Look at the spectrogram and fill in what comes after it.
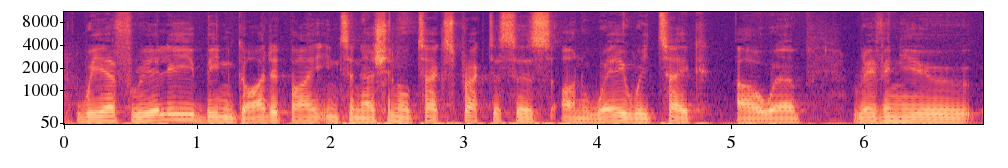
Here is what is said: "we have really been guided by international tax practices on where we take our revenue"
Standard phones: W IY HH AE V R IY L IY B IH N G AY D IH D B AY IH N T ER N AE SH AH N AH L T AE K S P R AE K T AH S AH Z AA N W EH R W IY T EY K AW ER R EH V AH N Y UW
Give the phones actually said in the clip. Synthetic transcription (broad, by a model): W IY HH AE V R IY L IY B IH N G AY D IH D B AY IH N T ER N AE SH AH N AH L T AE K S P R AE K T AH S AH Z AA N W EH W IY T EY K AW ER R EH V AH N Y UW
